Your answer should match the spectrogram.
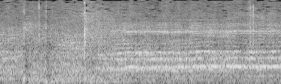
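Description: Football being kicked and thudding on an indoor five-a-side pitch, with players' voices echoing in a large hall; a held call runs through the second half.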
